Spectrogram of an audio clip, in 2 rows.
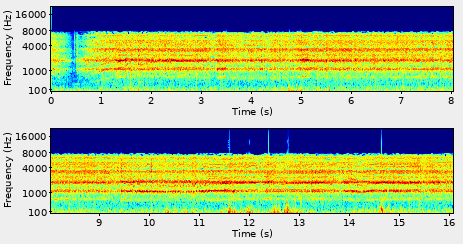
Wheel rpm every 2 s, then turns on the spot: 100, 160, 160, 160, 160, 160, 160, 160.
none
